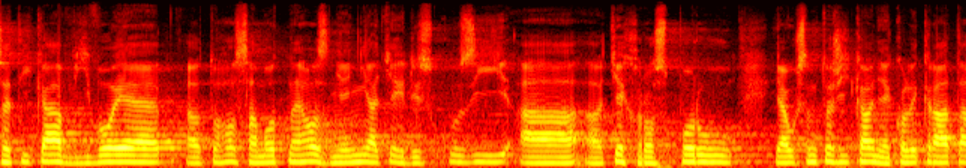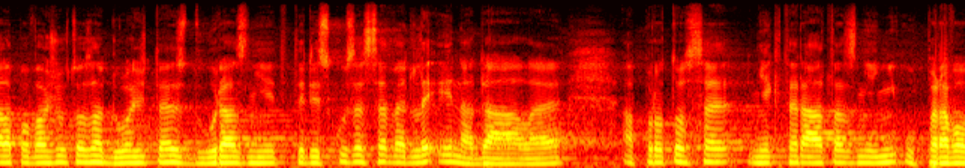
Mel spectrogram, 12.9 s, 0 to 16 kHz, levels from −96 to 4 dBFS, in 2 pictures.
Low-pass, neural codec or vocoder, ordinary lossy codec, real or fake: 14.4 kHz; none; Opus, 64 kbps; real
